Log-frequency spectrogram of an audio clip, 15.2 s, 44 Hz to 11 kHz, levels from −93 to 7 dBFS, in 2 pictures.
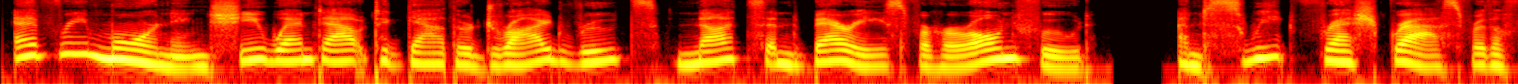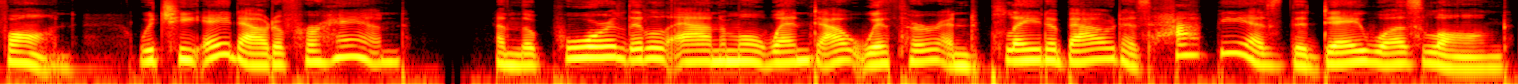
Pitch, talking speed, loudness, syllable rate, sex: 185 Hz, 195 wpm, -19 LUFS, 4.3 syllables/s, female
